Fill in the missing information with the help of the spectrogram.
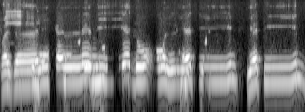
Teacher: wakafkan tu yatim, bunyikan tutup mulut mim tu sebab ujung dia mim kan.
